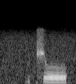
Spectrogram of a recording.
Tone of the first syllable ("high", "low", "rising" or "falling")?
low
